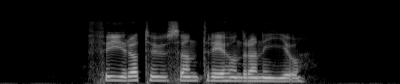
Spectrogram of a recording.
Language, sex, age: Swedish, female, 33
